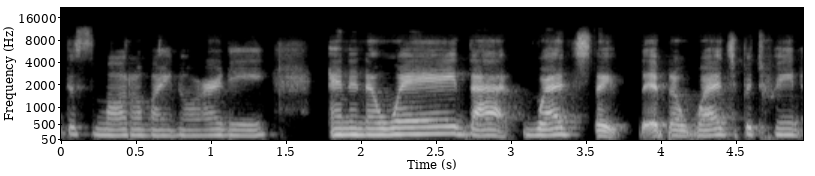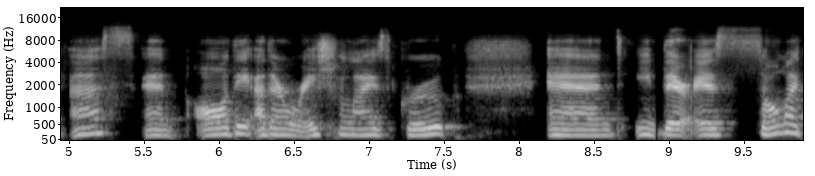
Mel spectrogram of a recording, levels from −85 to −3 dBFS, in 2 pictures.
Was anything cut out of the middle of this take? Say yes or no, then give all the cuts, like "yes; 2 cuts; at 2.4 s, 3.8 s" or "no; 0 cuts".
yes; 4 cuts; at 3.5 s, 4.0 s, 5.8 s, 8.9 s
